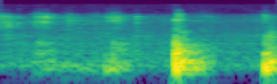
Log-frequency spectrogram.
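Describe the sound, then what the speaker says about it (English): Two short, crisp riffling slaps of cards being cut, close by, after a soft shuffling rustle, with no voices. "I'm cutting the deck"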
